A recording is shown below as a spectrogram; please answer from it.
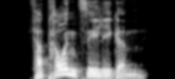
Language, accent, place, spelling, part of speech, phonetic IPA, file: German, Germany, Berlin, vertrauensseligem, adjective, [fɛɐ̯ˈtʁaʊ̯ənsˌzeːlɪɡəm], De-vertrauensseligem.ogg
- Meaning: strong dative masculine/neuter singular of vertrauensselig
